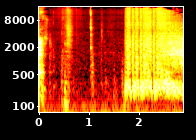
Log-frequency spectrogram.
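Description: A gunshot sound effect bursts in after a quiet stretch, loud, with several sharp cracks over a sustained noisy rumble that carries on to the end.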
